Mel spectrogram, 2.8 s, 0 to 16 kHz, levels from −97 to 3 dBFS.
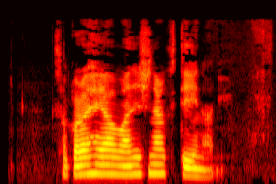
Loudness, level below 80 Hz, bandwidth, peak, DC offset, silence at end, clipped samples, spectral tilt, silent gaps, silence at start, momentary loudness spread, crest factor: -26 LUFS; -72 dBFS; 11.5 kHz; -8 dBFS; under 0.1%; 0.65 s; under 0.1%; -5.5 dB/octave; none; 0.55 s; 12 LU; 20 dB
